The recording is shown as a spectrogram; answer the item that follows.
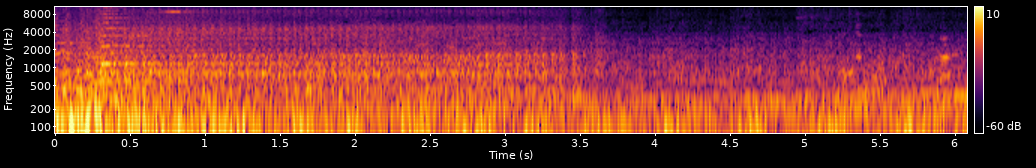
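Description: Several men's voices calling and talking over one another, indistinct, amid a noisy commotion that is loudest in the first few seconds and then eases.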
